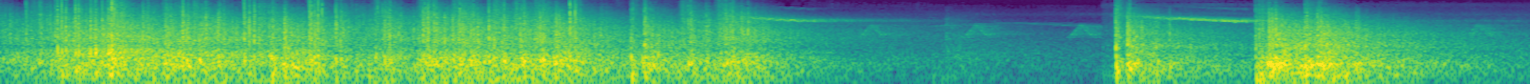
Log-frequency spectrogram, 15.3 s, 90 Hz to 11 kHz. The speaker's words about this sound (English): Chinese New Year, the most popular firework is the 88 money-making tree, which looks like old Chinese coins raining from the sky.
